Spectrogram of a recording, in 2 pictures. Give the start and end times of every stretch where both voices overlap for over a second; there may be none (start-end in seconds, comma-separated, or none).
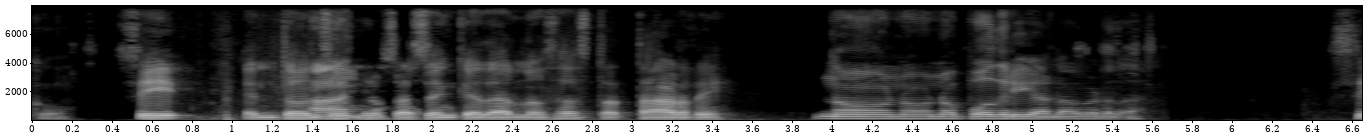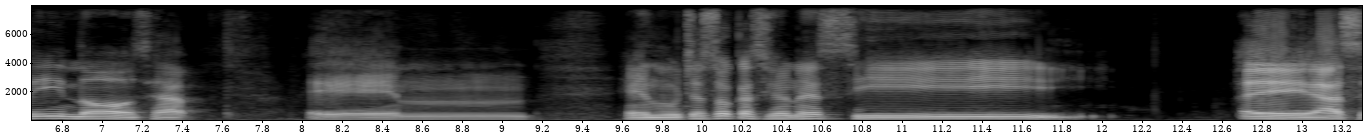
none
